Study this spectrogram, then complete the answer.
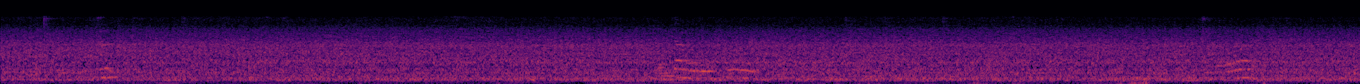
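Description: A young girl speaks a few soft words close by.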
